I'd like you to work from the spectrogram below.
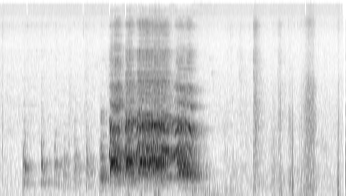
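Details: Aseel rooster crowing: a few short clucks, then one long, loud, harsh crow of about a second and a half, followed by scattered clicks and soft clucking.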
